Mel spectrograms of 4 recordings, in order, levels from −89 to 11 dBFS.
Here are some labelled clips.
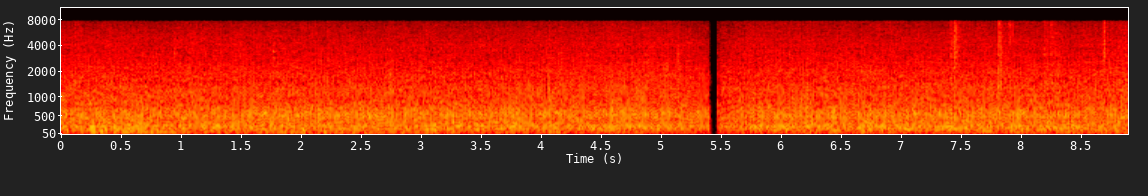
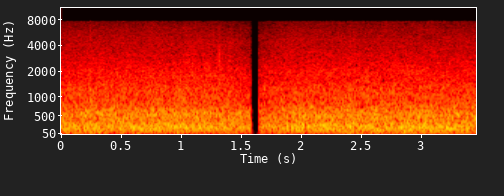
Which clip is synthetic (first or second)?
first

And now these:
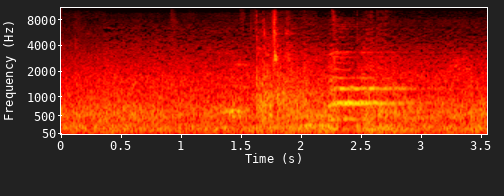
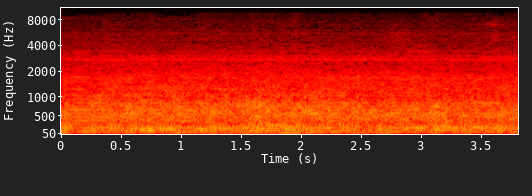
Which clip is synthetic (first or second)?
second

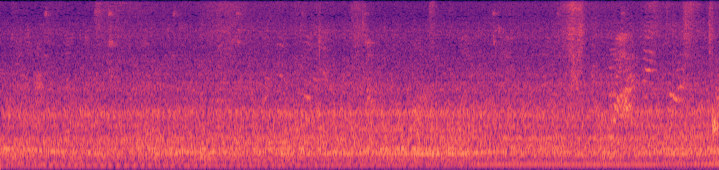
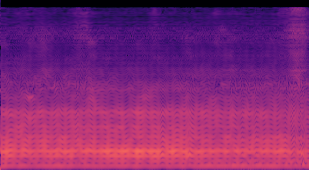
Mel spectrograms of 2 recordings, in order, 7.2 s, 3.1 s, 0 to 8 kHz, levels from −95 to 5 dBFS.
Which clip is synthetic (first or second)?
second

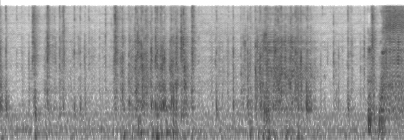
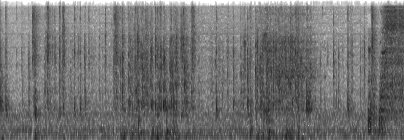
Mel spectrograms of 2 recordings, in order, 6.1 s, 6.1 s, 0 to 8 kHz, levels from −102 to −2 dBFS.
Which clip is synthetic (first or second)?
first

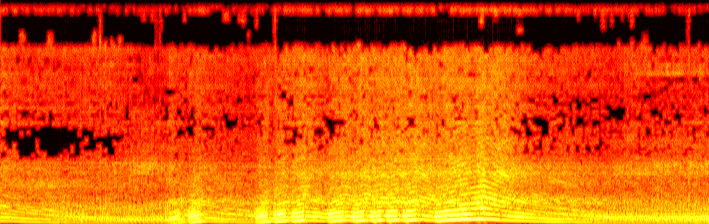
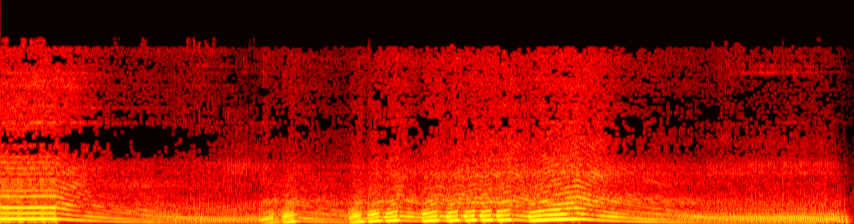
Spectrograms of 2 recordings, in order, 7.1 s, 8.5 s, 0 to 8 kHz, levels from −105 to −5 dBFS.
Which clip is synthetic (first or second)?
first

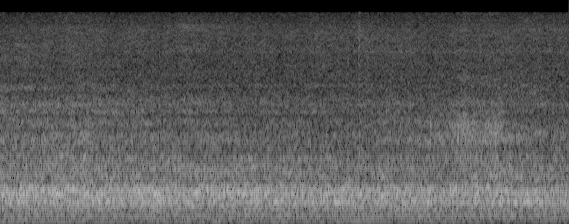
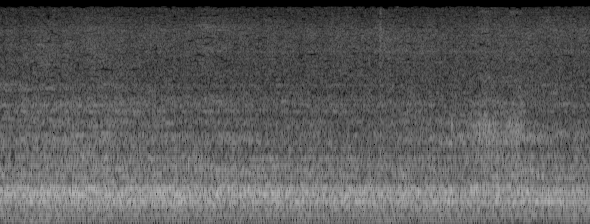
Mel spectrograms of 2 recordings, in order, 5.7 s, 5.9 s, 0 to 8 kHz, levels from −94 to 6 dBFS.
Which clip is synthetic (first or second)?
first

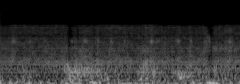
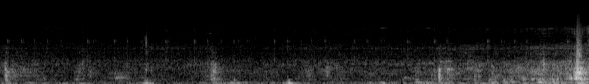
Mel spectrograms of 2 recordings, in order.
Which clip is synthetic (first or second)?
first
